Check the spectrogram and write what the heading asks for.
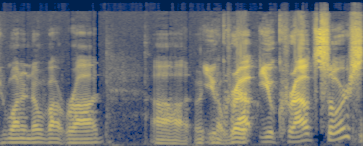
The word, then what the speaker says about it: Raad: looks like it's Rad but it's spelled it's pronounced Rod where does that name come from exactly wow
